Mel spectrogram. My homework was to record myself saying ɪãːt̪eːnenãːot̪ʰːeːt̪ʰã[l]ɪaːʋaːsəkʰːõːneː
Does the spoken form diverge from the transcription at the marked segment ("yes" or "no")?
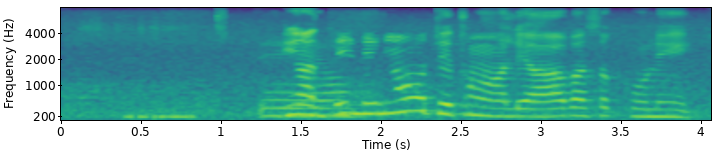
no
